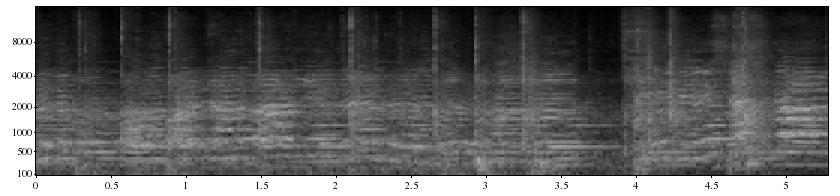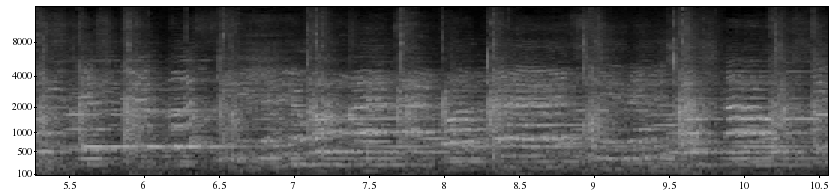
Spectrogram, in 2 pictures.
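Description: Live folk ensemble: an accordion playing a dance tune with a group singing along, over a steady run of sharp percussive strikes from hand clapping and stamping. There is a brief break just before four seconds in, then the singing and clapping carry on.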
